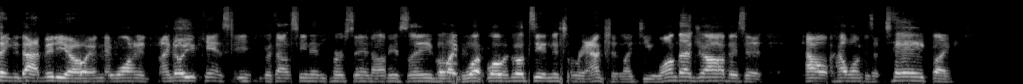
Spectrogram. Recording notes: MTE Radio Row Recording. The audio won't be as good as normal because it takes places during the show. We had multiple different guests.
